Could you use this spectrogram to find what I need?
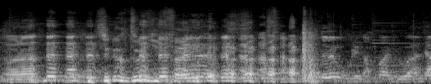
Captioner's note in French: rires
